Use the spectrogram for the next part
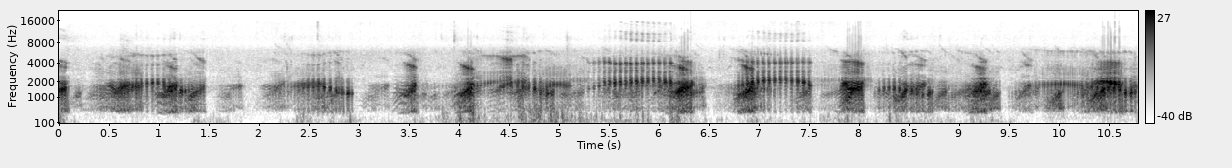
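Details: Frogs calling in a remote Lithuanian spot far from people. A loud, dense chorus of rattling, quacking croaks swells and fades in overlapping bursts, with only brief pauses between waves.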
